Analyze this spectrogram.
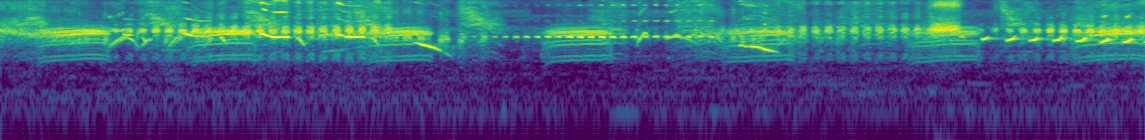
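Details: Sirpu in apparent distress, recorded as a lure for other birds: continuous scratchy chatter layered with quick down-slurred whistles and a few sustained buzzy notes.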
